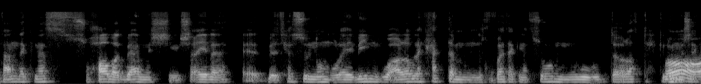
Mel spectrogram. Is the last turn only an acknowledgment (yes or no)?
no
